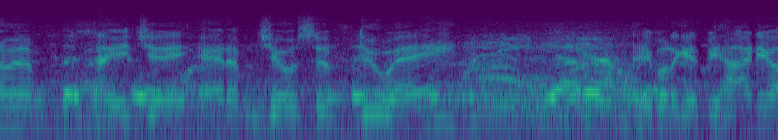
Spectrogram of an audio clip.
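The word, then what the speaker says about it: Duhe: A.J. Douay, and that now is the preferred pronunciation. No more A.J. Dewey. That's Douay, also, he says.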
